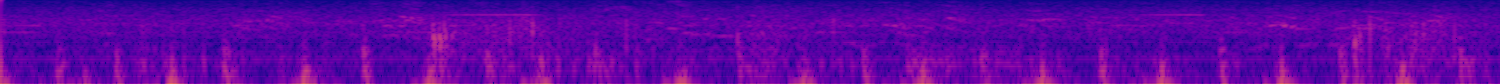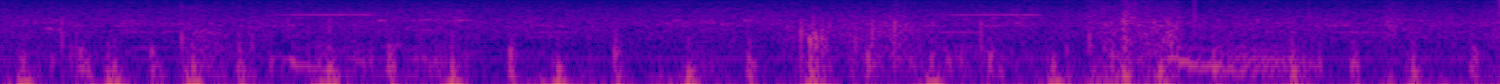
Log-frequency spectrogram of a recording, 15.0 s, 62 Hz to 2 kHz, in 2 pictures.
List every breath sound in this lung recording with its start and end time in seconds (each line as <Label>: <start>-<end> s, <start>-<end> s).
Inhalation: 2.01-3.58 s, 6.64-8.37 s, 11.47-12.95 s
Exhalation: 3.60-5.43 s, 8.40-10.05 s, 12.98-14.29 s
Wheeze: 4.22-5.31 s, 8.90-9.41 s, 13.37-14.22 s
Crackles: 2.01-3.58 s, 3.60-5.43 s, 6.64-8.37 s, 11.47-12.95 s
